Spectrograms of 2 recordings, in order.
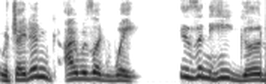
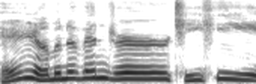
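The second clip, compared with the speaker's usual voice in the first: play-acted, very slow, laid-on-thick charm, pitched up; 6 semitones higher than usual. Retelling how Sam tried to lay on the charm: imitating Sam laying on charm. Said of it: "Sam was trying to lay on the charm. He's like".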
